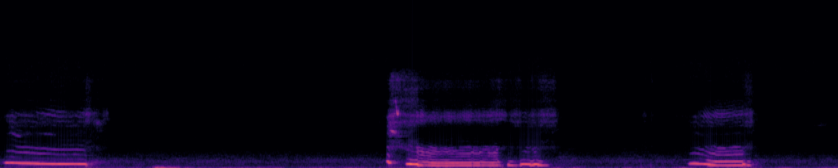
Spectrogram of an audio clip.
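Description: Goldendoodle puppy whining for treats: three high, drawn-out whines, each sliding down in pitch, the middle one the longest and loudest with a wavering end.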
